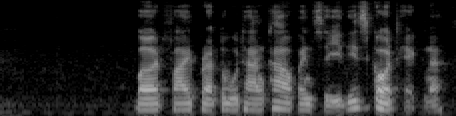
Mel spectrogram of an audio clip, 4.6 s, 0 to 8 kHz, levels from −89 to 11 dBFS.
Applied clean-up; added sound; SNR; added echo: none; none; none; none.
